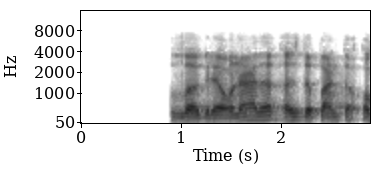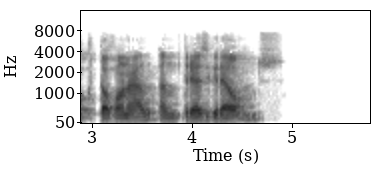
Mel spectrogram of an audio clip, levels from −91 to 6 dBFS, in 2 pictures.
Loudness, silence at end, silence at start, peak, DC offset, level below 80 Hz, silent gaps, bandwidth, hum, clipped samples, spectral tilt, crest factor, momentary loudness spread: -17 LUFS; 0.95 s; 0.9 s; -2 dBFS; under 0.1%; -60 dBFS; none; 7.4 kHz; none; under 0.1%; -6.5 dB/octave; 16 dB; 8 LU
